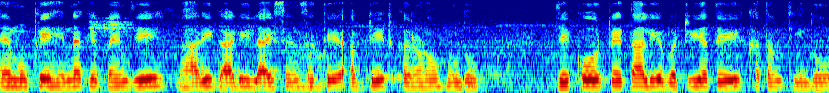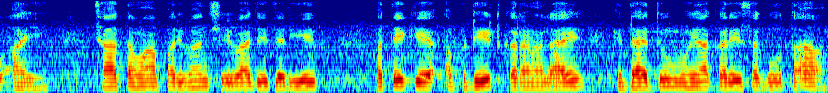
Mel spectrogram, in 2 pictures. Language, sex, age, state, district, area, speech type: Sindhi, female, 60+, Uttar Pradesh, Lucknow, urban, read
